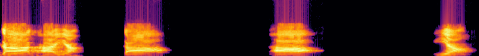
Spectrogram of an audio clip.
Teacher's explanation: इनके उच्चारण में हमारे गले में कंपन हो रहा है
